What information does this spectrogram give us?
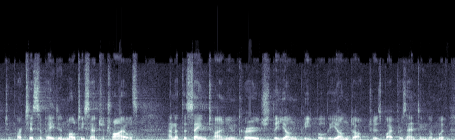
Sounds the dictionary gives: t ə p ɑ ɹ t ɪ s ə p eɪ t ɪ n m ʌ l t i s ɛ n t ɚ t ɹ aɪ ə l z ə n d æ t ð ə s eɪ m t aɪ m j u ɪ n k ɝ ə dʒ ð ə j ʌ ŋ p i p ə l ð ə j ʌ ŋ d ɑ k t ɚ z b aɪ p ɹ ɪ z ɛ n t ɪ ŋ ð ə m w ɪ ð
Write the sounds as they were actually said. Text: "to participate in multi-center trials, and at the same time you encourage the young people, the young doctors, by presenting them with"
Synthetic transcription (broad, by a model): t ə p ɑ ɹ t ɪ s ə p eɪ t ɪ n m ʌ l t i s ɛ n t ɚ t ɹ aɪ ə l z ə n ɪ t ð ə s eɪ m t aɪ m j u ɪ n k ɝ ə dʒ ð ə j ʌ ŋ p i p ə l ð ə j ʌ ŋ d ɑ k t ɚ z b aɪ p ɹ ɪ z ɛ n t ɪ ŋ ð ə m w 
